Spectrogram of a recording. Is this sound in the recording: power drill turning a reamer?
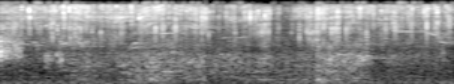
no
